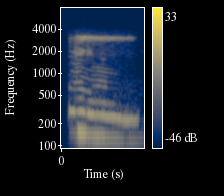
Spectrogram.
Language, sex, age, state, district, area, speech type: Tamil, male, 18-30, Tamil Nadu, Madurai, rural, conversation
